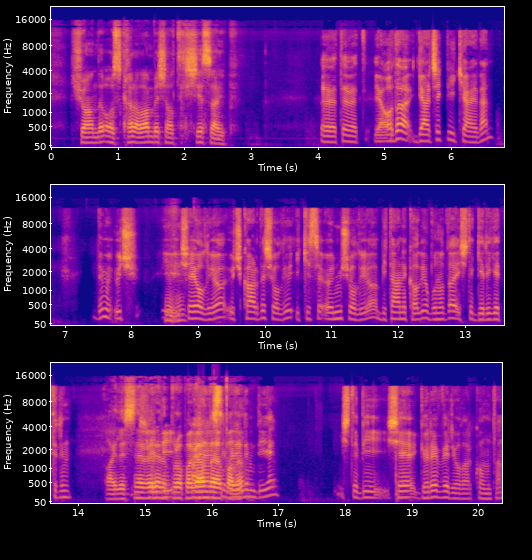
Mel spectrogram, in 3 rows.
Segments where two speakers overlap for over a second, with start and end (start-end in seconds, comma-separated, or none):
14.9-16.6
